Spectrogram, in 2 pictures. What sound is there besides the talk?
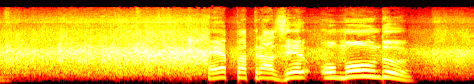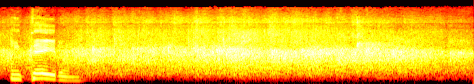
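applause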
